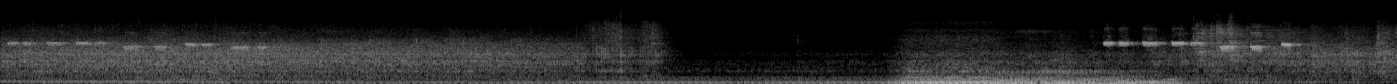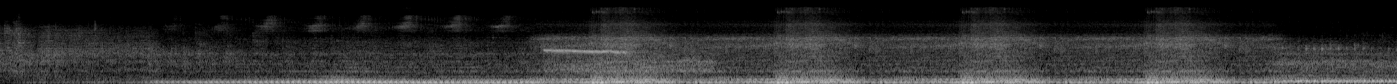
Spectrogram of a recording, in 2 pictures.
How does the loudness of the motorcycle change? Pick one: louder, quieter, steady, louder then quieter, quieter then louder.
louder.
